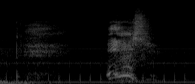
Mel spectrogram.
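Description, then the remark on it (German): Two sneezes in quick succession, the first softer and breathier, the second a sharper, louder burst, with a faint hum underneath. “Tut mir leid, musste zweimal hintereinander niesen.”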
